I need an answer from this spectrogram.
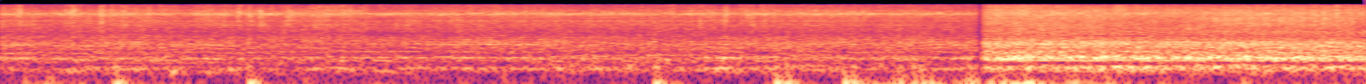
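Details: Swarming honey bees leaving the hive produce a continuous buzzy drone. Low thumps run through the first part, then a sudden shift brings a brighter, louder hum for the final two seconds.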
